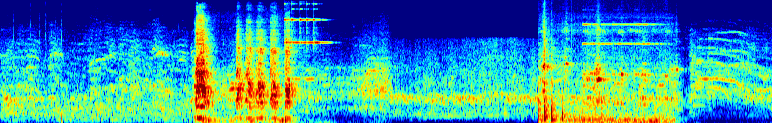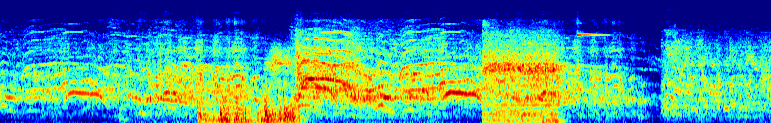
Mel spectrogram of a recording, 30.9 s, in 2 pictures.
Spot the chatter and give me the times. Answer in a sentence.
You can hear the chatter from 0.0 to 30.8 s.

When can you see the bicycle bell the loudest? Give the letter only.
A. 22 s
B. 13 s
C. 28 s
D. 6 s
D.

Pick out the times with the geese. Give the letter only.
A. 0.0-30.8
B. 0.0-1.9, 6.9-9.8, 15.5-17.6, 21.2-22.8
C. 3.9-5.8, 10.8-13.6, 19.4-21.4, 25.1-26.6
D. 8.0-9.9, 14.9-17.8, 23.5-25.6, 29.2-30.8
C.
